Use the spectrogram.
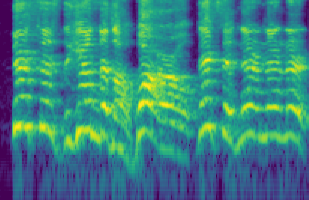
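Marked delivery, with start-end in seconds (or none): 0.1-1.6 loud, dramatic tv preacher proclaiming. Imitating guys on screen who sound like TV preachers: televangelist pastor voice. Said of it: "sound like a pastor that's on a televangelical thing".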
